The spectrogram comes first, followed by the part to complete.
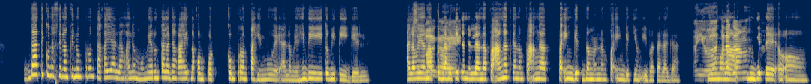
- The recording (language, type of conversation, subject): Filipino, unstructured, Paano mo haharapin ang mga taong nagpapakalat ng tsismis sa barangay?
- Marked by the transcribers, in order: none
